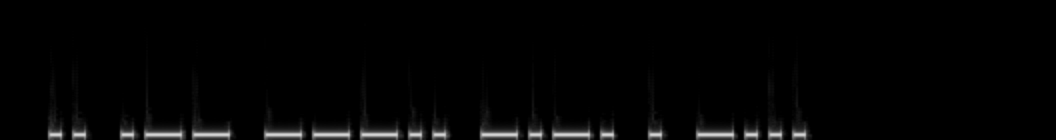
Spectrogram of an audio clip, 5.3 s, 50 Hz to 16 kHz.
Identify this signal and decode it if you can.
Morse code, heard as a keyed tone, about 20 wpm, 700 Hz. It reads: IW8CEB
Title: DXCC-100 Call Signs - 6 Characters - Repeated 2x - 20wpm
